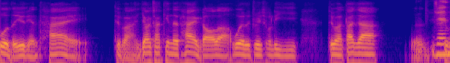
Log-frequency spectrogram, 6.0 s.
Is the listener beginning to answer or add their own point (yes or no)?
yes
